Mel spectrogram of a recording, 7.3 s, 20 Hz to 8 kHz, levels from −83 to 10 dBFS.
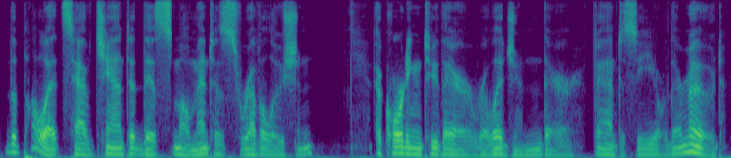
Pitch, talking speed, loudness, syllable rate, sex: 95 Hz, 130 wpm, -20 LUFS, 4.3 syllables/s, male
